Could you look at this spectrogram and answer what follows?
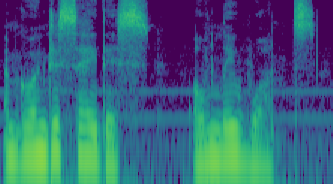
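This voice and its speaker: A woman playing a commanding, ageless vampire woman in a tabletop game, tender yet businesslike, with measured, formal phrasing. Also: mid-range voice, steady tone, warm tone, no room sound, close to an everyday voice. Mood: solemn, devoted. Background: music.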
